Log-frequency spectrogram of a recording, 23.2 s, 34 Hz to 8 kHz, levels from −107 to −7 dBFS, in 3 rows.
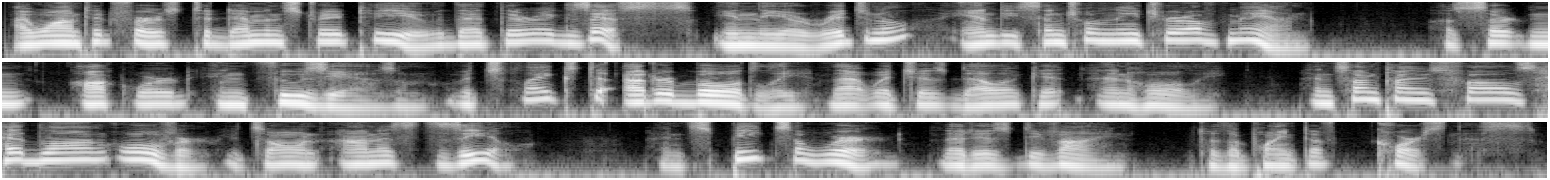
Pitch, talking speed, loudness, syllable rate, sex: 145 Hz, 140 wpm, -20 LUFS, 4.5 syllables/s, male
